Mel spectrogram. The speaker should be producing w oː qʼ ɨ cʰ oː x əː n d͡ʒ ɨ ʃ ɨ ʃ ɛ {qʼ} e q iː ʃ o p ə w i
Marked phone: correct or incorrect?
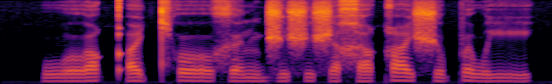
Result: incorrect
